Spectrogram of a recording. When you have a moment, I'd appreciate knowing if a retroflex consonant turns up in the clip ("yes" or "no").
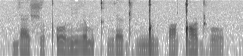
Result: yes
